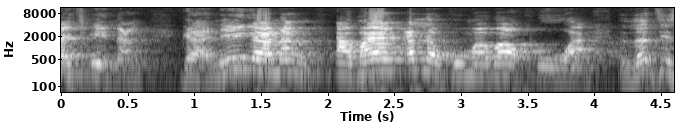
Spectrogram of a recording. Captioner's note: rambles in Hausa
